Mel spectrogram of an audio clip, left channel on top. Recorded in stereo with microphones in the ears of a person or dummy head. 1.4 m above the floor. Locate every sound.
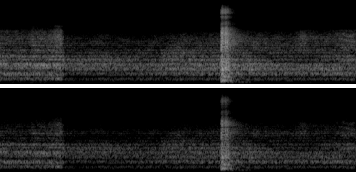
0.0 s an aircraft: 30° left (ahead or behind)
2.2 s knocking: 25° left (ahead or behind)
